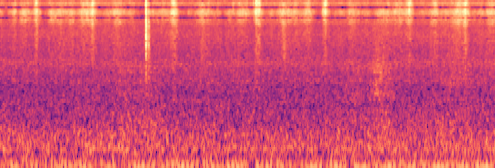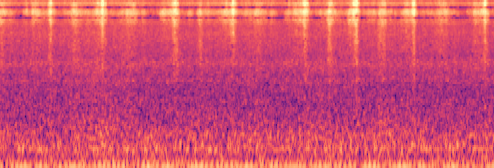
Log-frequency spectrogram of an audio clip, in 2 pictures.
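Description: Near silence: low room hum with faint, irregular light ticks and rustles from a large crochet hook and yarn as a foundation chain is worked.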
